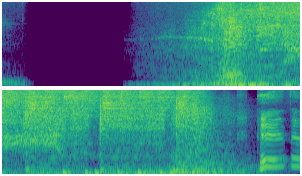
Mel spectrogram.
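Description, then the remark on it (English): A brief burst of loud rock music erupts after a moment of silence, with distorted guitar and a singer's shouted vocal, cutting off abruptly near the end; a stream alert played when a viewer redeems a change of the room's light colors. “If you do change the lights as a redeemable, you get to hear this sound.”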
